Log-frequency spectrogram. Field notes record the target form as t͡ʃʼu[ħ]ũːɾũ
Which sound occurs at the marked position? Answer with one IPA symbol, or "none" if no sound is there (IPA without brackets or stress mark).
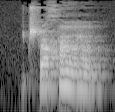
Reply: χ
